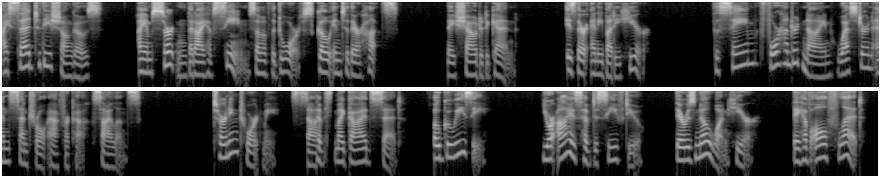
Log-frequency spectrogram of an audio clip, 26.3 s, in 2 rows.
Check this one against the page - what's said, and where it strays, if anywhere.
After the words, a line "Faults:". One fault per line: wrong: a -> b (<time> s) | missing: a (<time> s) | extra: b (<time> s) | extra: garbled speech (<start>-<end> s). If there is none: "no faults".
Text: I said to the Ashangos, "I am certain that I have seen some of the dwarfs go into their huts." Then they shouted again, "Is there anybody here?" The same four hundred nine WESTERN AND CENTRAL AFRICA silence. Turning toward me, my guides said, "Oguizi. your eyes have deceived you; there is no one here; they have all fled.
I said to the Ashangos, "I am certain that I have seen some of the dwarfs go into their huts." They shouted again, "Is there anybody here?" The same four hundred nine WESTERN AND CENTRAL AFRICA silence. Turning toward me, [garbled] my guides said, "Oguizi. your eyes have deceived you; there is no one here; they have all fled.
Faults:
missing: Then (6.0 s)
extra: garbled speech (17.5-18.1 s)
